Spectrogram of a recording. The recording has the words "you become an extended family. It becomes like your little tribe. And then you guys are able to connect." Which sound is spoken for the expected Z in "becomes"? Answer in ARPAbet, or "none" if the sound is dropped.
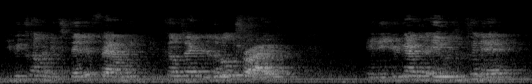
Z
